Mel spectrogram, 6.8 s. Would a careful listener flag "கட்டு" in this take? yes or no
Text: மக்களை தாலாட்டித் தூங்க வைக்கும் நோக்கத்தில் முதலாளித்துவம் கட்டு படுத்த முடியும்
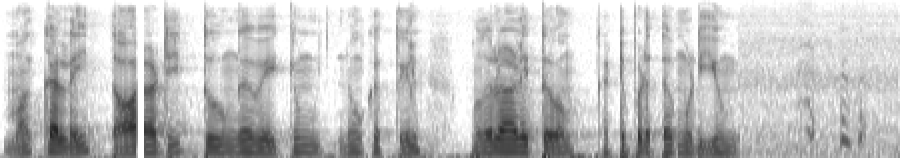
no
